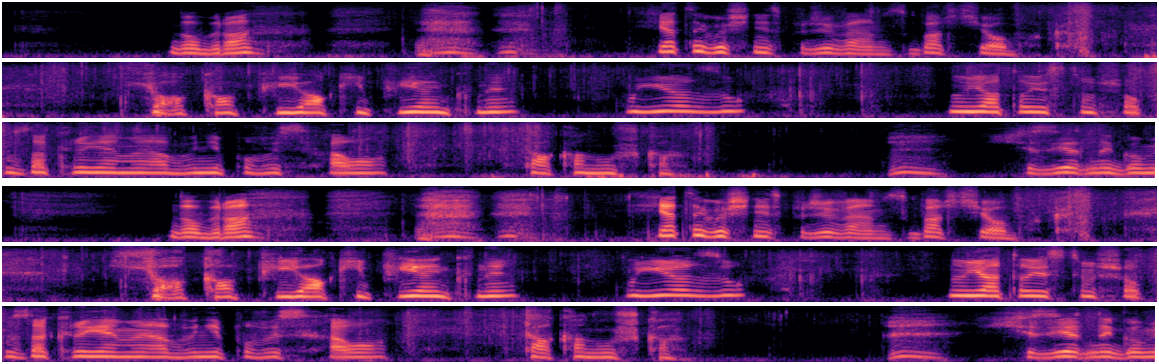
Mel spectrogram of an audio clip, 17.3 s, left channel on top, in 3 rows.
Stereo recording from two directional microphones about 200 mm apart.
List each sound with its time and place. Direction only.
0.8 s speech: 5° left (ahead or behind)
6.5 s speech: 5° left (ahead or behind)
9.7 s a sound: 40° left (ahead or behind)
10.5 s speech: 5° left (ahead or behind)
16.0 s speech: centre (ahead or behind)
